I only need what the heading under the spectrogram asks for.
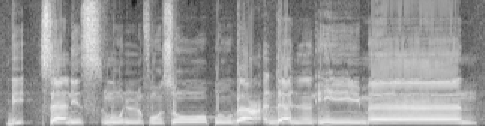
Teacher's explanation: Karena al-ismu ini merupakan hamzah wasal, maka suara i tidak perlu dibaca. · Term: naql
